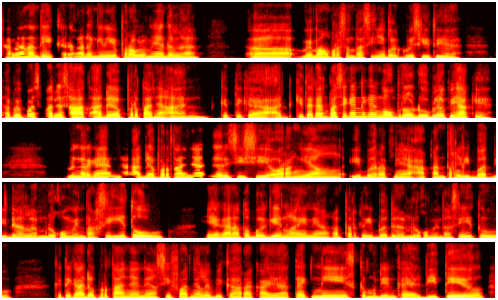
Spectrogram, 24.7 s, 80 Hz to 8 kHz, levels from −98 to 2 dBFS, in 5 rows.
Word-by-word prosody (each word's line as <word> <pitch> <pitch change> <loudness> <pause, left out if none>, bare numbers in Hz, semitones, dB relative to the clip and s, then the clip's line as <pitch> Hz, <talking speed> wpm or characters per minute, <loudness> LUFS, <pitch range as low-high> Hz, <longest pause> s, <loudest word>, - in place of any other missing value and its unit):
Karena 170 +8 -1
nanti 265 +5 -1
kadang-kadang 185 +4 -3
gini 190 -6 +1
problemnya 180 +8 0
adalah, 155 +2 0 0.6
eee, 175 0 0 0.2
memang 215 +2 +3
presentasinya 180 +1 -3
bagus 160 +1 -3
gitu 140 -2 -3
ya, - - -2 0.4
tapi 210 +7 +1
pas 220 -3 0
pada 180 0 +2
saat 180 +1 +3
ada 170 -1 +3
pertanyaan, 195 - 0 0.2
ketika 170 -2 -3
ad 160 - -5
kita 185 +4 -2
kan 255 - +3
pasti 245 +1 +1
kan 290 - +1
nih 300 +1 0
kan, - - -2
ngobrol 185 -1 +5
dua 175 -1 +4
belah 170 0 +4
pihak 185 -1 +4
ya, 130 -1 0 0.7
benar 185 +2 +2
kan? 170 0 0 0.3
Ada 190 0 -1
pertanyaan 200 +1 -1
dari 180 +1 -1
sisi 195 -1 -1
orang 175 +1 +1
yang 170 0 +2 0.2
ibaratnya 165 0 -2
akan 165 0 -3
terlibat 170 0 -1
di 170 - -2
dalam 155 0 0
dokumentasi 160 0 -1 0.2
itu, 195 -6 +4 0.4
ya 155 -1 -1
kan 170 +2 0
atau 175 - 0
bagian 160 0 +1
lain 165 +1 +2
yang 155 - 0
akan 160 - -4
terlibat 160 0 -4
dalam 155 0 0
dokumentasi 155 +5 -2
itu, 140 -1 -1 0.4
ketika 185 +1 -1
ada 180 - +2
pertanyaan 180 0 0
yang 170 - +2
sifatnya 175 -1 -3
lebih 165 -1 -2
ke 160 - -6
arah 160 - -2
kayak 150 -1 -3
teknis 190 -6 +4
kemudian 165 -1 0
kayak 150 -1 -2
detail 180 -3 +3
175 Hz, 170 wpm, -22 LUFS, 160-190 Hz, 0.7 s, ngobrol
